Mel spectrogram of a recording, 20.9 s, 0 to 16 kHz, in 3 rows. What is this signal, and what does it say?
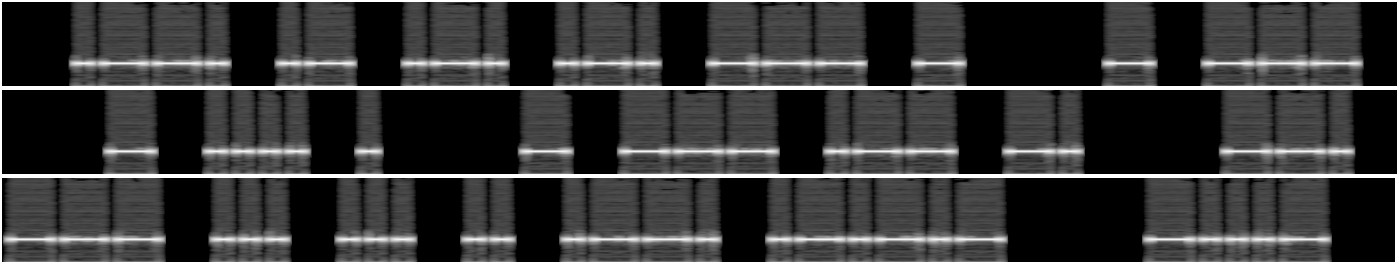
Morse code, heard as a keyed tone, about 18 wpm, spaced as for 15 wpm, 1000 Hz. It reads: PARROT TO THE TOWN GOSSIP. <BT>
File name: qotdfiles / 15wpm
